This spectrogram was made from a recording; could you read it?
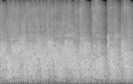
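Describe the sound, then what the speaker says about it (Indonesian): Audience applause fills a seminar room, a dense, steady wash of clapping that runs loud throughout with no voices over it. "tepuk tangan dulu teman-teman"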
